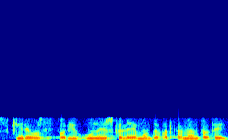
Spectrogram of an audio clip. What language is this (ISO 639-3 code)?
lit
